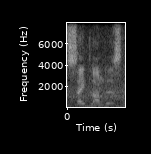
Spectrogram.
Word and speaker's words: Suidlanders: to the South African accent yes the word sat lunders is spelled s u i d l a n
